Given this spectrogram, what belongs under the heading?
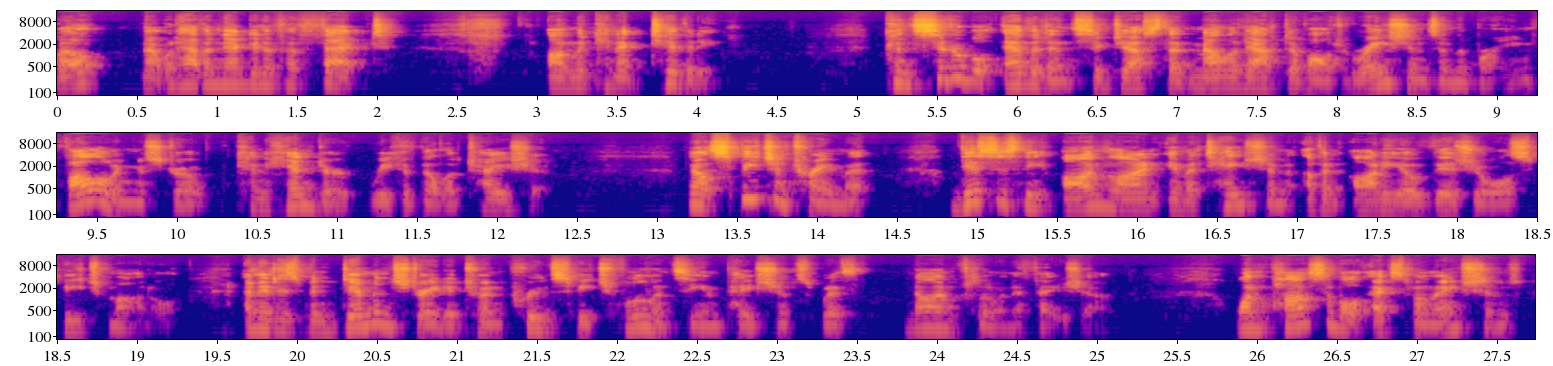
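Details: Adult speaker; normal speech.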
